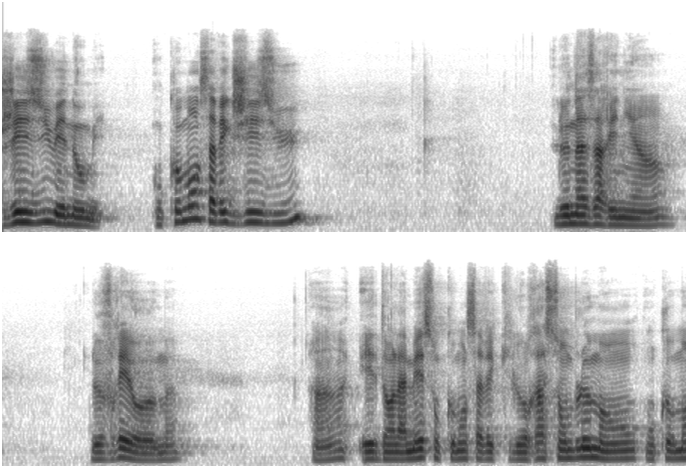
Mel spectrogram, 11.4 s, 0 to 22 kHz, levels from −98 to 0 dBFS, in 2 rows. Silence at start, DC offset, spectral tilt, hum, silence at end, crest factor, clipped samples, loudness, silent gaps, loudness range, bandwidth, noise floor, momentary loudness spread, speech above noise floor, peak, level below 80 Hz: 0 s; under 0.1%; -4.5 dB/octave; none; 0 s; 22 dB; under 0.1%; -20 LUFS; none; 4 LU; 13 kHz; -66 dBFS; 12 LU; 47 dB; 0 dBFS; -70 dBFS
